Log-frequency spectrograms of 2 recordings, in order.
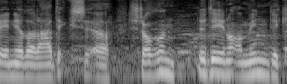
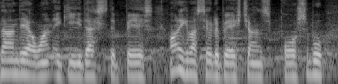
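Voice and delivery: usual speaking voice

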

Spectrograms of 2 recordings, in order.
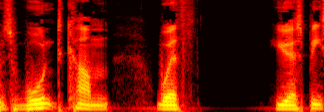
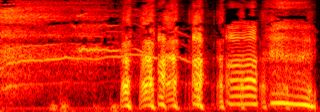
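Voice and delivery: high-pitched, drawn-out laugh; 12 semitones higher than usual. Real, not acted. Host laughing at co-host's excuse to step out, high drawn-out laugh.

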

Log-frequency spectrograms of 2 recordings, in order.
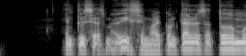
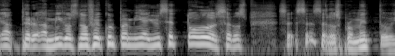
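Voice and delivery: high, rising frantic plea; desperate pleading; 7 semitones higher than usual. Retold or imitated. Boy pleads with classmates that it wasn't his fault. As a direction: beg them to believe you.

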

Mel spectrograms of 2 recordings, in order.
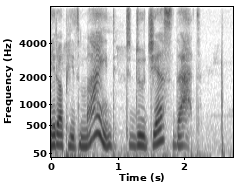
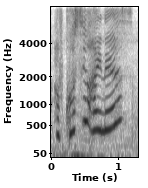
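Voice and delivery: high, bowing hyena; fawning to the queen; 14 semitones higher, 3 dB louder than usual. Acted.

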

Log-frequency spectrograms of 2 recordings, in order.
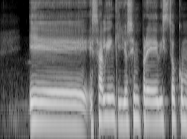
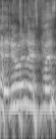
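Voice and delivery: mock announcer; 7 semitones higher than usual. Teasing TikTok caption quote.

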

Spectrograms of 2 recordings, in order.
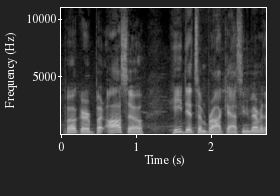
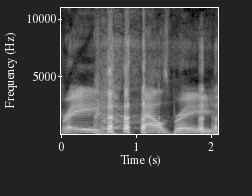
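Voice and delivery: raised, drawn-out catchphrase impression; louder mimicked catchphrase; imitating colleague's dad; 3 semitones higher, 8 dB louder, much slower than usual. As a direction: imitate an old friend's hallway greeting. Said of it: "or your dad".

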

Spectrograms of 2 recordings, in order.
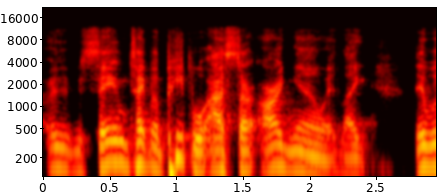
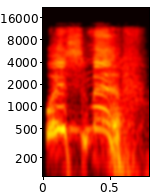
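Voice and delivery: squeaky where's; 5 dB louder than usual. Real, not acted.

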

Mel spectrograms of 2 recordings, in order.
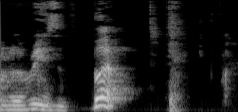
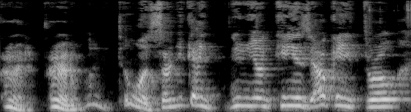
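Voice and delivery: imitated scolding in a raised pitch; disappointed doctor; 8 semitones higher than usual. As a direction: plead like a doctor let down by a youngster. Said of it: "he was just so disappointed in me".

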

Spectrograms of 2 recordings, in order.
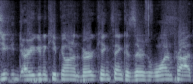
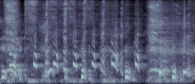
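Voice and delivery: high-pitched laugh. Real, not acted. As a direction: burst of high cackling laughter. Friend cracks up.

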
